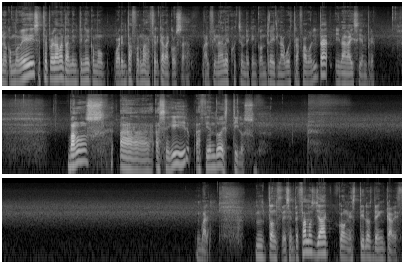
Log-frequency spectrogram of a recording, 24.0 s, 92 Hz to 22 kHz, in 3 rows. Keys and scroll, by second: 0.3 space, 0.6 space, 2.9 space, 4.5 space, 8.0 space.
